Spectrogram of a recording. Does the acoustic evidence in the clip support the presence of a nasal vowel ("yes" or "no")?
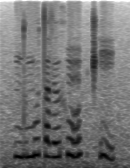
yes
